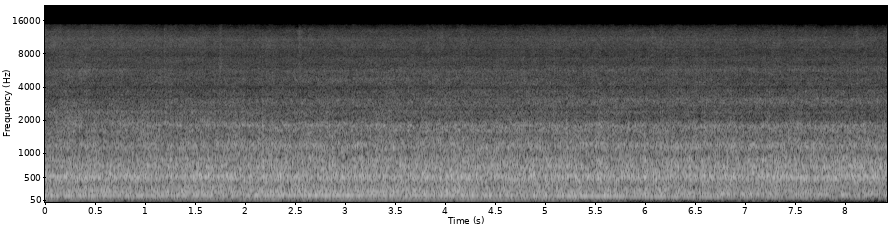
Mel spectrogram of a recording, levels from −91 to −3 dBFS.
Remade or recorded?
remade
